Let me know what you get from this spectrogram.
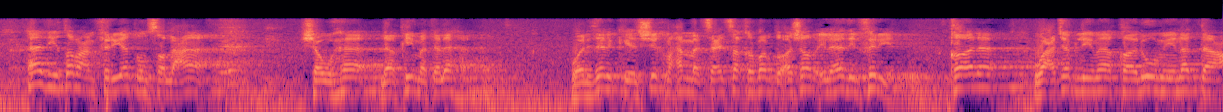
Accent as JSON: {"language": "Arabic", "country": "Egypt", "said": "وأنا ما بقولش الكلام ده لأن أنا مصري"}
